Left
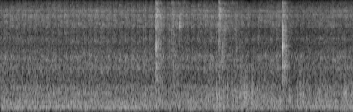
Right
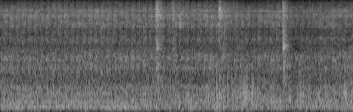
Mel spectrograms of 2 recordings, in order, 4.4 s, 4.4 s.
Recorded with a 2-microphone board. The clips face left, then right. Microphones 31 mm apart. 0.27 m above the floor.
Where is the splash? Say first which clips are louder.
Left 6 dB; 75° left (ahead or behind), 1.7 m.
